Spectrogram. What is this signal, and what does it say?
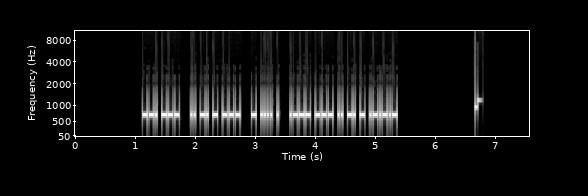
Morse code, heard as a keyed tone, about 44 wpm, 700 Hz. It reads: GO INTO THE JOINT.
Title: Sentences from Top 1300 Words 45wpm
